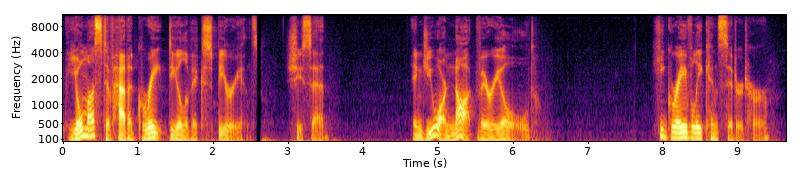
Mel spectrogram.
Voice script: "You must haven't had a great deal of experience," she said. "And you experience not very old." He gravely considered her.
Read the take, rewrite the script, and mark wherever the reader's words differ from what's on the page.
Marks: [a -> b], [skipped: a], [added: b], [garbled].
"You must [haven't -> have] had a great deal of experience," she said. "And you [experience -> are] not very old." He gravely considered her.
